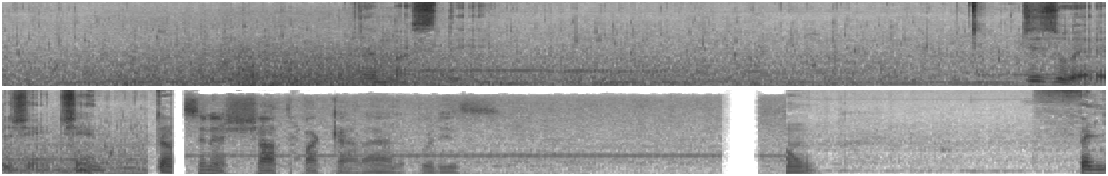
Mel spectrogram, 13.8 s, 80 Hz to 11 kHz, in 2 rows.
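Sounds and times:
waterfall roaring: 0.0 - 7.9
speech: 2.3 - 3.0, 6.4 - 10.1, 11.8 - 12.1.

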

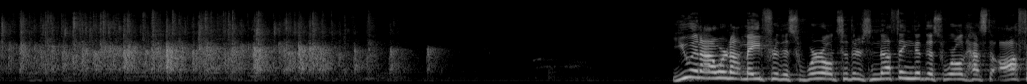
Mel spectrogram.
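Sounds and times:
audience applause: 0.0 - 4.6
speech: 6.8 - 10.2.

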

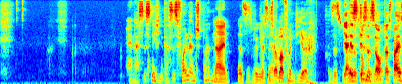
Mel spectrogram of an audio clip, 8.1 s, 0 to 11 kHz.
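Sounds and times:
faint computer keyboard typing: 0.2 - 0.6
speech: 2.6 - 8.0.

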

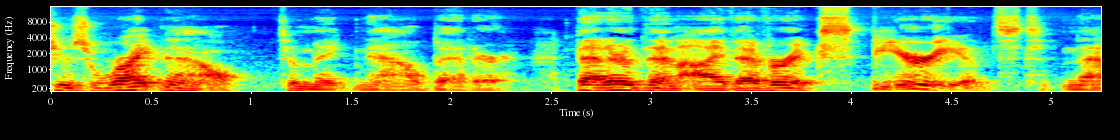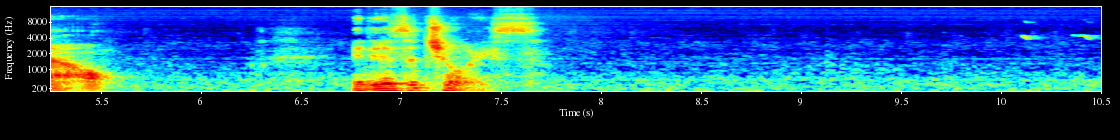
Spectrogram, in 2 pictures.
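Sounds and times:
speech: 0.0 - 5.6, 6.8 - 7.8
high bird chirps: 9.9 - 10.4.

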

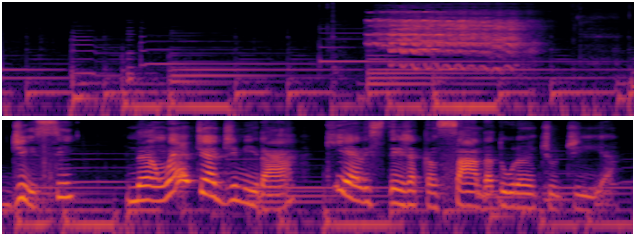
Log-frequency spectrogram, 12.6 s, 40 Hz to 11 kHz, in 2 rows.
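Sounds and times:
soft music: 0.0 - 12.6
horse neighing: 3.6 - 5.5
speech: 6.4 - 12.6.

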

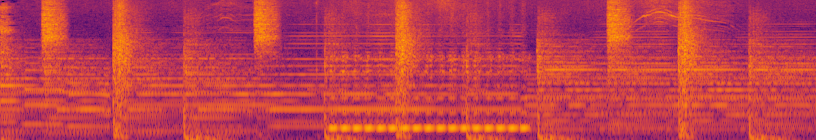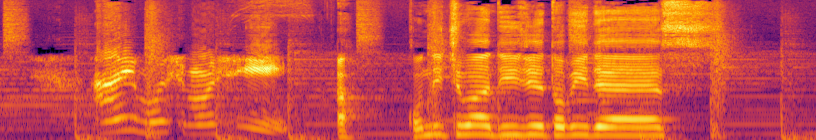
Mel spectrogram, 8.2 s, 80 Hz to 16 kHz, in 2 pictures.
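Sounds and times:
rhythmic music with punchy beats: 0.0 - 8.1
speech: 1.6 - 2.0, 4.7 - 7.7
warbling buzzing phone ringback tone during an outgoing call: 1.6 - 2.8.

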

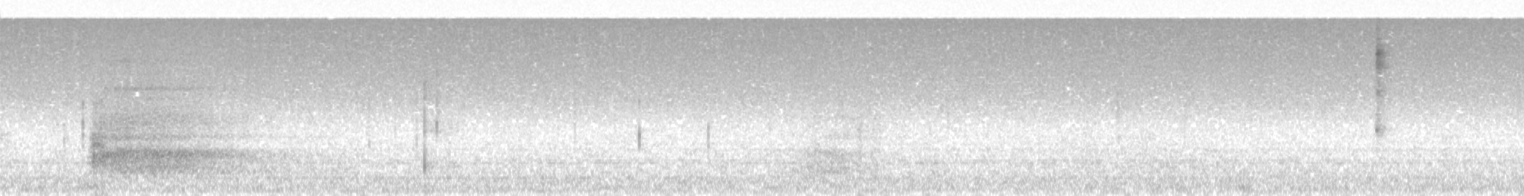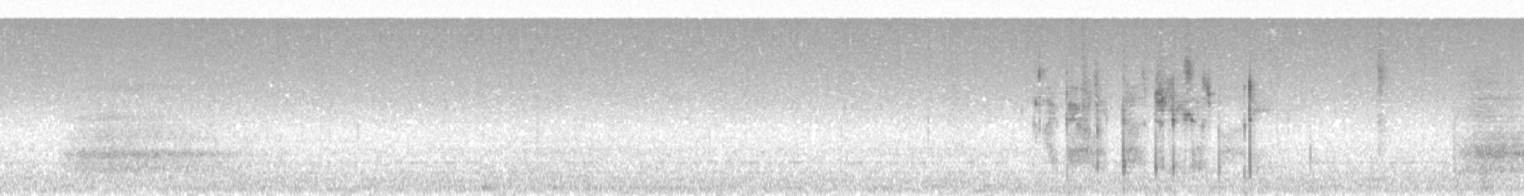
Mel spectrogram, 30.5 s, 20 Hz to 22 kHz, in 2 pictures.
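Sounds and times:
steady hiss: 0.0 - 30.4.

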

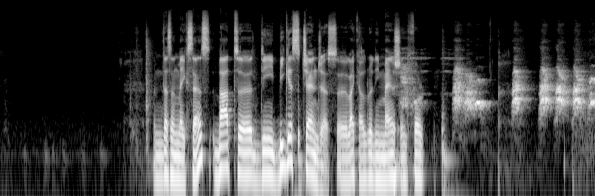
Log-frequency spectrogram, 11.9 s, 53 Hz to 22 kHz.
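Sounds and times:
speech: 3.1 - 8.6
dog barking: 7.9 - 11.8.

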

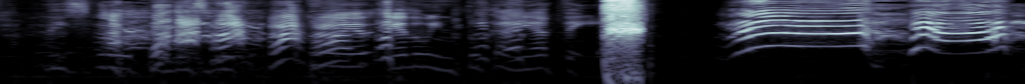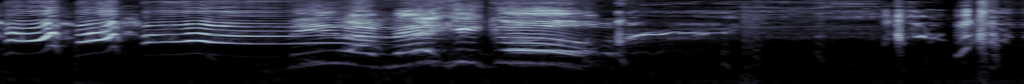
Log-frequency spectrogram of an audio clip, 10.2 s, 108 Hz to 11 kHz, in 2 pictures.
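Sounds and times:
speech: 0.3 - 1.3, 2.0 - 3.3, 6.9 - 8.4
laughter: 0.5 - 2.8, 3.7 - 10.2
person crying and screaming during a game show: 3.1 - 8.5.

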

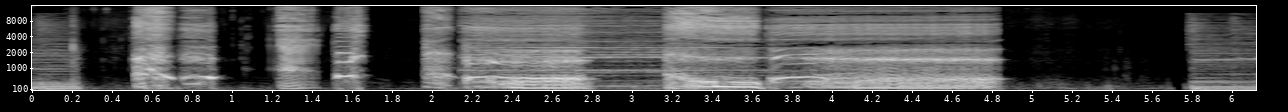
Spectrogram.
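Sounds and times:
woman gasping and grunting in a staged shower stabbing effect: 0.5 - 4.9.

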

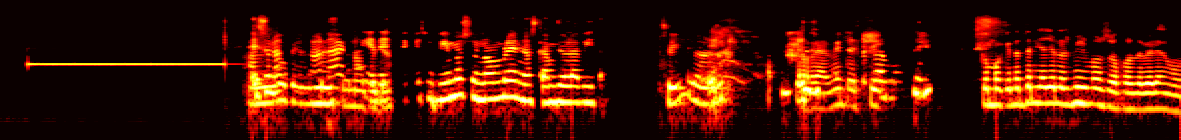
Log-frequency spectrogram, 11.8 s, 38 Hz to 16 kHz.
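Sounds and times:
steady high censor bleep: 0.3 - 2.8
speech: 2.5 - 7.4, 8.0 - 11.7
laughter: 6.6 - 10.1.

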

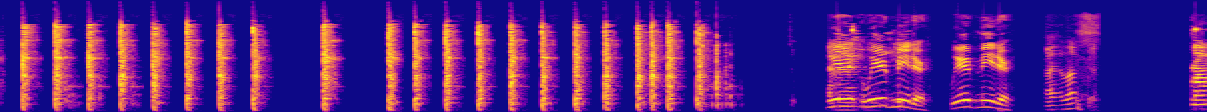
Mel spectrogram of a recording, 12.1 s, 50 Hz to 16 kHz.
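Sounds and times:
rhythmic knocking imitating a door knock: 0.0 - 7.4
speech: 8.2 - 11.0.

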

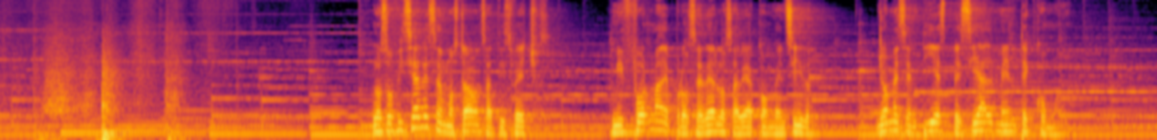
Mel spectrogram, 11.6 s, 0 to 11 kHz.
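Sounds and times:
wooden chairs set down and shifted on the floor: 0.4 - 2.0
speech: 3.7 - 10.8.

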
